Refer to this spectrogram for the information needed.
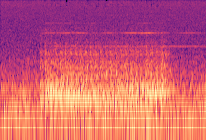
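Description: A telephone rings once, a loud buzzing, trilling burst lasting a little over a second before cutting off, with a faint steady hum before and after and no voices.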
